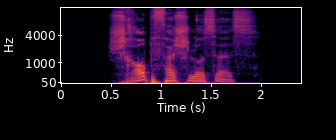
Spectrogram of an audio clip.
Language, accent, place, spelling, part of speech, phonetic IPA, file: German, Germany, Berlin, Schraubverschlusses, noun, [ˈʃʁaʊ̯pfɛɐ̯ˌʃlʊsəs], De-Schraubverschlusses.ogg
- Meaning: genitive singular of Schraubverschluss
